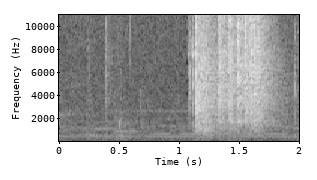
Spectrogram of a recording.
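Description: Background music, with a loud rapid clatter of plastic Lego parts about halfway through, lasting about half a second, as the candy machine mechanism's push slide is shoved in once a nickel has unlocked it.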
